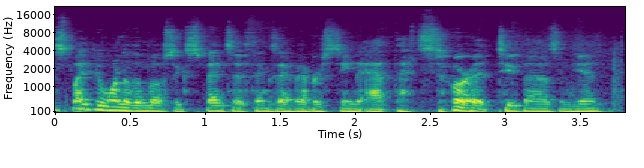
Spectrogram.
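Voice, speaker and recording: Music plays in the background. A man speaks with a very deep, low pitch. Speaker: collector. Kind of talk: casual talk to camera. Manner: hesitant, many fillers.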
